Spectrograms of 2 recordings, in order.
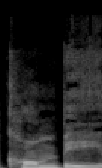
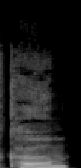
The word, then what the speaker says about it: comb: The letter B is silent in words like comb, thumb, and climb. Many learners mistakenly pronounce the B at the end, saying comb B or thumb B.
